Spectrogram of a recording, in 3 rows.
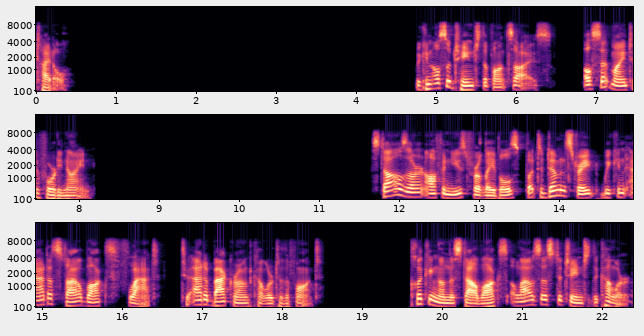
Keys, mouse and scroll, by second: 1.5 click, 4.4 click, 6.5 click, 7.2-8.1 typing, 8.6 Return, 10.7-11.5 scroll down 1, 11.5 scroll down 1, 12.5 click, 13.2-13.6 scroll down 1, 16.3 click, 18.0 scroll, 19.3 click, 22.1 click.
